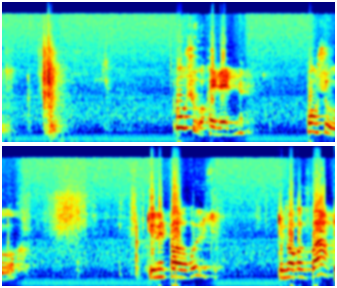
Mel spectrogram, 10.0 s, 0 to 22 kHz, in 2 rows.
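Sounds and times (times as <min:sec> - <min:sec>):
door closing thud: 0:00.0 - 0:01.0
speech: 0:02.6 - 0:03.8, 0:04.6 - 0:05.5, 0:07.2 - 0:08.3, 0:09.1 - 0:09.9.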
